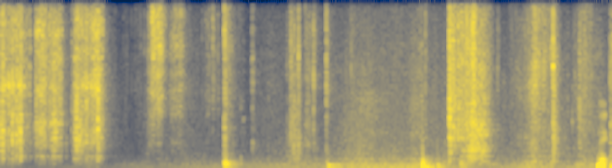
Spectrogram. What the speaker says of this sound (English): Mix that around.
